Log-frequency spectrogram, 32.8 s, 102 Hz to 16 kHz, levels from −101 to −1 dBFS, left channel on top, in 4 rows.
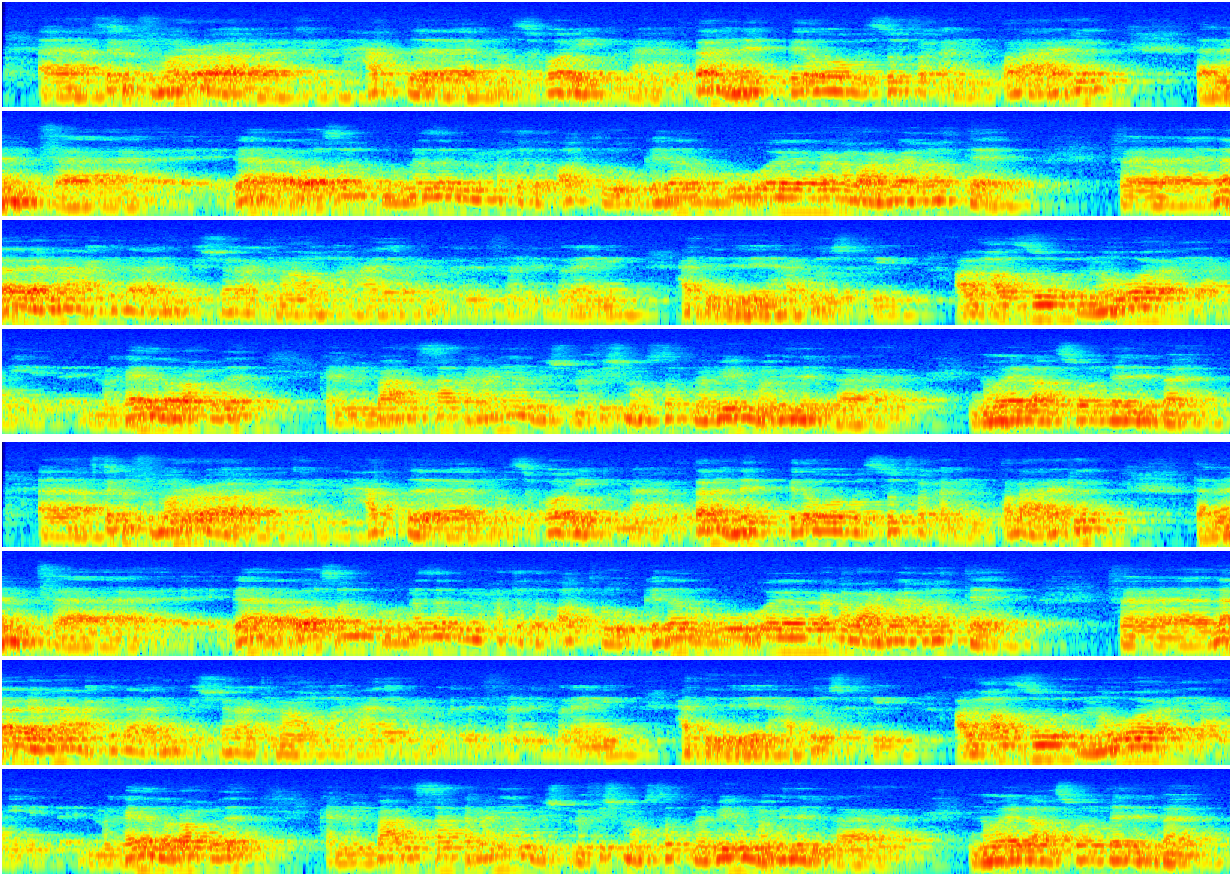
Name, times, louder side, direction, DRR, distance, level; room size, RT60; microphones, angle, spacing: voice 1, 0.2-14.8 15.6-20.5 20.9-22.3 22.7-26.2 26.7-32.6, equal, 55° right, -4 dB, 2.3 m, -23 dB
12.5 x 8.0 x 5.0 m, 1.0 s
head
